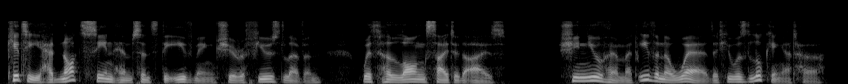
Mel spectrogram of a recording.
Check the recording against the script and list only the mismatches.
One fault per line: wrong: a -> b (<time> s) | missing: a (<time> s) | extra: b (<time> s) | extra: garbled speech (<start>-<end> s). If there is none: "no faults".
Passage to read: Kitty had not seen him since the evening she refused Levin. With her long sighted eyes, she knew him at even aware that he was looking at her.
no faults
